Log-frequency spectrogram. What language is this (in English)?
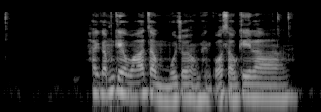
Cantonese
